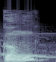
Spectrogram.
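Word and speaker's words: गं: akshara root syllable is gong pronounced to rhyme with the english word son he is the lord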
